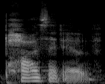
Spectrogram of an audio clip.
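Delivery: soft unvoiced ghostly whisper; breathy whisper. Imitating the spirit voice caught on the recorder, breathy whisper. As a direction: breathe the word out like a ghost on tape. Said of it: "like, breathy, whispery voice".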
